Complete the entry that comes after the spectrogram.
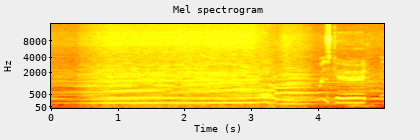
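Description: A Nissan Skyline GT-R R35 in Forza 6 revs loud and close, a sustained high engine drone that drops, shifts and climbs again in pitch, with someone talking over it.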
